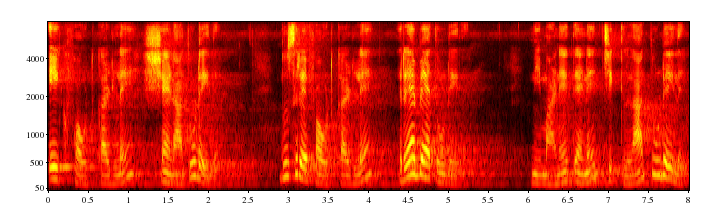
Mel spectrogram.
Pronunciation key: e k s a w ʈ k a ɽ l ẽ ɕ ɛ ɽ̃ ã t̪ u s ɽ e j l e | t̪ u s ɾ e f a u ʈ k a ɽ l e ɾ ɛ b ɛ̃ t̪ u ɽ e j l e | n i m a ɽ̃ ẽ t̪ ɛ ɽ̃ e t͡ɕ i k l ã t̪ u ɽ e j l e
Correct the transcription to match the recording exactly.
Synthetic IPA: e k f a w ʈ k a ɽ l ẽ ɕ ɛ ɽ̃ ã t̪ u ɽ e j l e | d̪ u s ɾ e f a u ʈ k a ɽ l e ɾ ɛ b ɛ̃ t̪ u ɽ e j l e | n i m a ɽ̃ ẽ t̪ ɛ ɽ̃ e t͡ɕ i k l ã t̪ u ɽ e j l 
